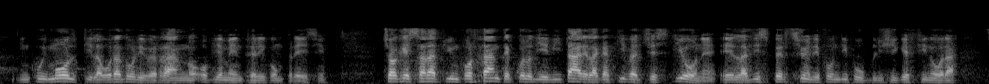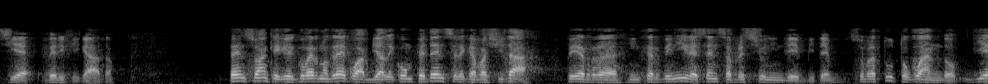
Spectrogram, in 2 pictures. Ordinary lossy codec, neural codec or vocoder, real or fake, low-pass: AAC, 24 kbps; none; real; 5.4 kHz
